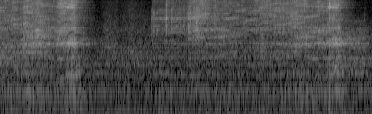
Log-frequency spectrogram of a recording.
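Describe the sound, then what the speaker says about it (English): A steel knife drawn across a whetstone in long, gritty rasping strokes, a couple of separate passes with short pauses between them, close and clear with no voices. "moving your knife across the stone"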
